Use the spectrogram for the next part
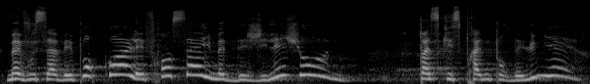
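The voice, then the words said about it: Put-on Swiss French accent. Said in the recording (French): “Exemple d'accent suisse”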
